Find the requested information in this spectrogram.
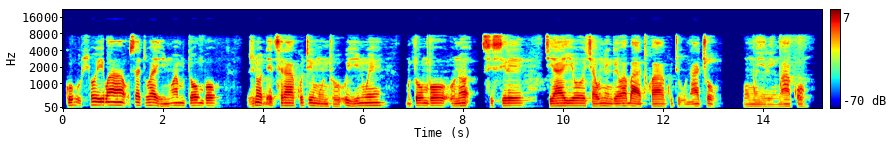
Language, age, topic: Ndau, 50+, health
